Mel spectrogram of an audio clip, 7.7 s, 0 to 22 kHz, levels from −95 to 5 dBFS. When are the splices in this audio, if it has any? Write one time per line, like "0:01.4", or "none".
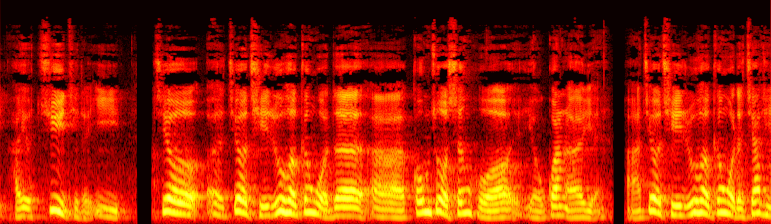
0:01.5
0:06.1

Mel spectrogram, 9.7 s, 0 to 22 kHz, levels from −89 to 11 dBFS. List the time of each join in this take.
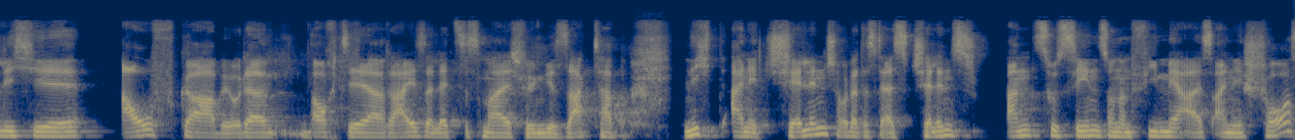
0:02.3
0:02.9
0:06.6

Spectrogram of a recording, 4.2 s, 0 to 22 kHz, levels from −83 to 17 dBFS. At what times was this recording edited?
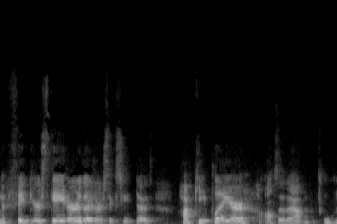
none

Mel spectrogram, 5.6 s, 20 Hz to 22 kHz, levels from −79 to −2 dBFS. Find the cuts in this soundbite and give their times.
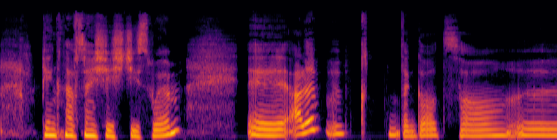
0:04.0

